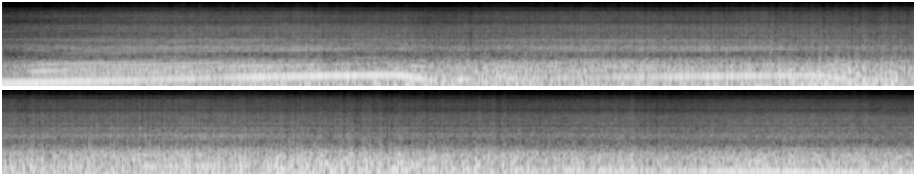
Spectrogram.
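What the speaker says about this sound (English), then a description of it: "that thing just gets up to speed so quickly, and that was not full throttle" A classic motorcycle accelerates hard and close, its engine note climbing in pitch through two quick gear changes and then holding a steady high drone under loud, continuous wind and road roar.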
